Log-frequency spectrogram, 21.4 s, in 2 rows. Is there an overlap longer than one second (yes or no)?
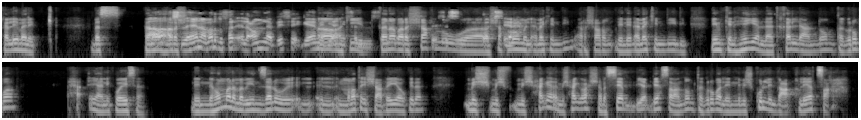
yes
